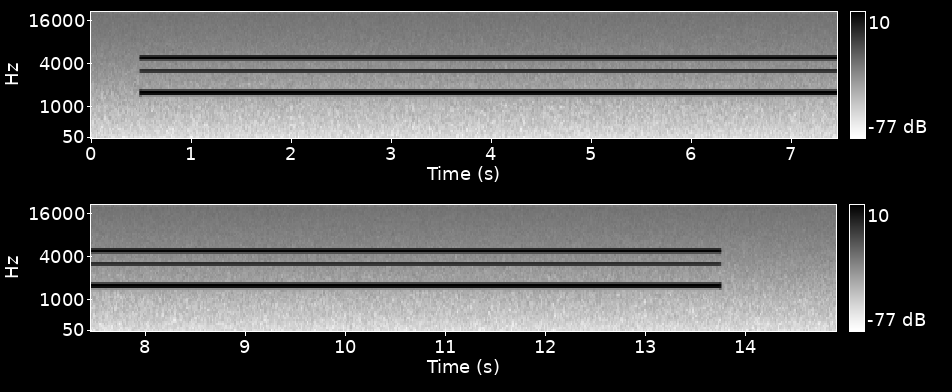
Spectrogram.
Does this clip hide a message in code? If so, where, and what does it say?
No, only a steady tone.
